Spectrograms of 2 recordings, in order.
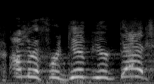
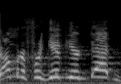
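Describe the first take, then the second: First: I'm gonna forgive your debt, shouted out, gonna rising high; shouted promise. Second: Said in the usual way. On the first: Acted. Master shouting to the servant his debt is forgiven, loud. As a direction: proclaim it with a joyful shout.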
